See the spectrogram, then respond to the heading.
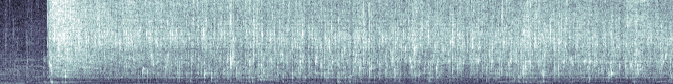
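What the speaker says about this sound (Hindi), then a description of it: "मटन को ऑयल में मैं फ्राई कर दूँगी" Half a kilo of mutton hits hot oil with a sudden loud sizzle that settles into a steady, crackling fry while cooking tinday gosht, with occasional stirring sounds and no talking.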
